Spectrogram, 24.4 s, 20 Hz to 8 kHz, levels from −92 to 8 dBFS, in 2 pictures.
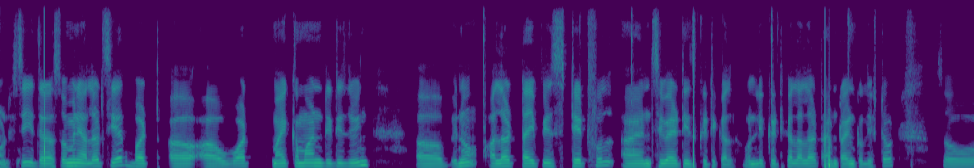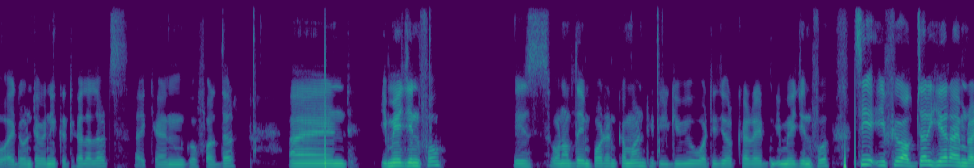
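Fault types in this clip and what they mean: Loud pop: sharp transient thumps sit on top of the sound, which carries on underneath, at around 25 dB above it. Single pops occur at 0.55–0.57 s, 8.66–8.69 s and 16.23–16.26 s, and double pops in quick succession at 10.31–10.38 s and 22.73–22.88 s. Each is a brief voltage step or pulse, likely from a connector, switch, static discharge or driver glitch, shaped by the downstream circuitry into a short pop.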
